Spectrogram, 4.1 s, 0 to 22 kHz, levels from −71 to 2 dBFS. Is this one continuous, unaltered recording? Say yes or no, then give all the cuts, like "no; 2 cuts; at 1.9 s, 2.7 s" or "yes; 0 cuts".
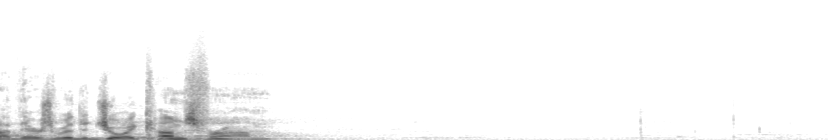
yes; 0 cuts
